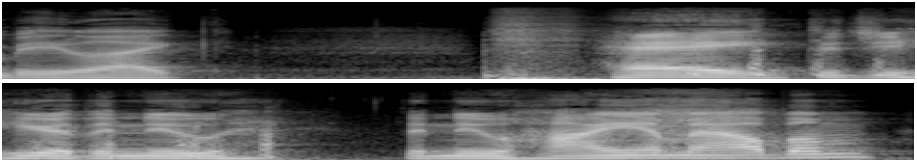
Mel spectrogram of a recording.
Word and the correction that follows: Haim: She's like, "It's Haim." Yeah. It's good though, right? Like, I was so close. I knew the album, I knew the song, and I mispronounced the name by one syllable.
